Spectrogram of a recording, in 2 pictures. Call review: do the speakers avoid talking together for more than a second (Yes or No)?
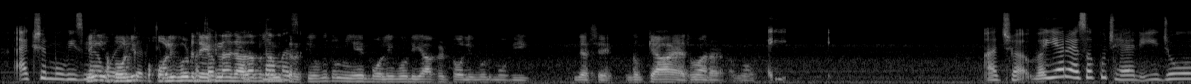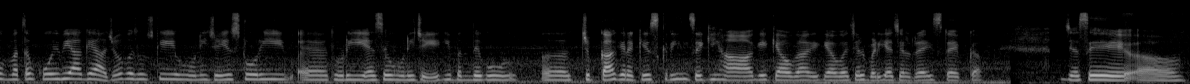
No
